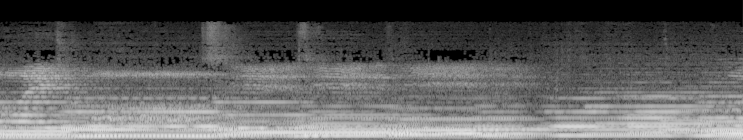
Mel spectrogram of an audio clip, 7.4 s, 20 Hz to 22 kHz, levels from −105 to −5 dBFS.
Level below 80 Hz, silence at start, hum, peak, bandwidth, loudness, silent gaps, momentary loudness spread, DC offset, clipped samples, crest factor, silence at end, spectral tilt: -54 dBFS; 0 s; none; -10 dBFS; 11 kHz; -22 LUFS; none; 5 LU; under 0.1%; under 0.1%; 12 dB; 0 s; -9 dB/octave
